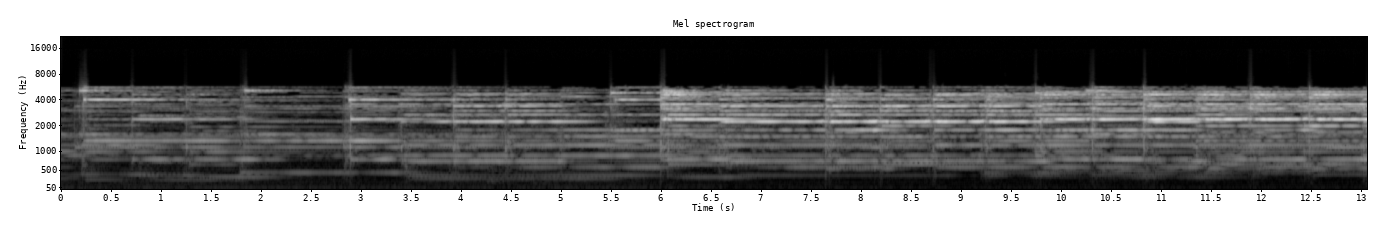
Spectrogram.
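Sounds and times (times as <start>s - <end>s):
handbells ringing: 0.0s - 13.0s.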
